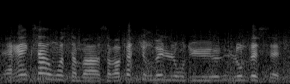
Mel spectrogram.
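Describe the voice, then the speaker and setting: Man talking loudly over roaring wind. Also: sits high, fast talker. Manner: slangy, mildly swearing, hesitant. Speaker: motorcycle vlogger. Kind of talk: casual rambling vlog chat while riding. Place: outdoors, riding a motorcycle. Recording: loud wind and engine noise on helmet mic.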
